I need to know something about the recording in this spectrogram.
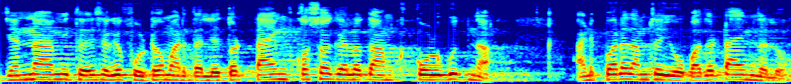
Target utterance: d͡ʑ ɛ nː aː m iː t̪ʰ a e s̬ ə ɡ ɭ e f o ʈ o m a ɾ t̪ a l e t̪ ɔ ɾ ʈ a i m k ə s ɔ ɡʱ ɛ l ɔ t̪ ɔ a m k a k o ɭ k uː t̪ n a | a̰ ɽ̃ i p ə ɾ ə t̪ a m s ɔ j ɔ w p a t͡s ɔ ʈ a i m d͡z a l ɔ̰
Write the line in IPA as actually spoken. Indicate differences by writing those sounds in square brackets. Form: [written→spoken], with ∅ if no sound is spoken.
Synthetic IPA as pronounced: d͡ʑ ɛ nː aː m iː t̪ʰ [a→ə] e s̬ ə ɡ ɭ e f o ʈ o m a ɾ t̪ a l e t̪ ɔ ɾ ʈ a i m k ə s ɔ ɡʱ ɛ l ɔ t̪ ɔ a m k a k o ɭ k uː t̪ n a | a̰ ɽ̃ i p ə ɾ ə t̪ a m [s→t͡s] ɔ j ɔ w p a t͡s ɔ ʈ a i m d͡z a l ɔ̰

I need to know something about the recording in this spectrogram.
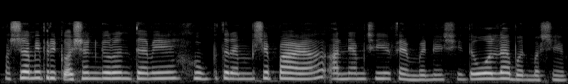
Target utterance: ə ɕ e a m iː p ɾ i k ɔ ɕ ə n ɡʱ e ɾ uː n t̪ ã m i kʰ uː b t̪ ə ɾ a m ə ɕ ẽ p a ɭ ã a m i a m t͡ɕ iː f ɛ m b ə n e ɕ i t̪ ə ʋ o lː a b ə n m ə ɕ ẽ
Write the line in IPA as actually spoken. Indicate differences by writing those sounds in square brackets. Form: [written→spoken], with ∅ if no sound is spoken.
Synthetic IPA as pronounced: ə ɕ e a m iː p ɾ i k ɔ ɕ ə n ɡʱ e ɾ uː n t̪ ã m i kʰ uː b t̪ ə ɾ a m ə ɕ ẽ p a ɭ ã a [m→n] i a m t͡ɕ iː f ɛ m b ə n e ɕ i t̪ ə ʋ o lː a b ə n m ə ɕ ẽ

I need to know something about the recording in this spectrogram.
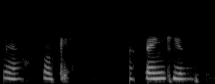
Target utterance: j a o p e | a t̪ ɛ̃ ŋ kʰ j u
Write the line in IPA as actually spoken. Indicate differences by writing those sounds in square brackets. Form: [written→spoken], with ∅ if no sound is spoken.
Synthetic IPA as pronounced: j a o [p→k] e | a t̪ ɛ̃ ŋ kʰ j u

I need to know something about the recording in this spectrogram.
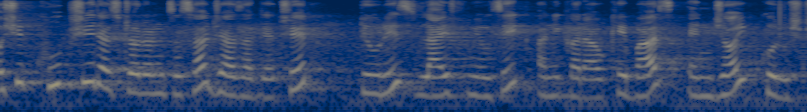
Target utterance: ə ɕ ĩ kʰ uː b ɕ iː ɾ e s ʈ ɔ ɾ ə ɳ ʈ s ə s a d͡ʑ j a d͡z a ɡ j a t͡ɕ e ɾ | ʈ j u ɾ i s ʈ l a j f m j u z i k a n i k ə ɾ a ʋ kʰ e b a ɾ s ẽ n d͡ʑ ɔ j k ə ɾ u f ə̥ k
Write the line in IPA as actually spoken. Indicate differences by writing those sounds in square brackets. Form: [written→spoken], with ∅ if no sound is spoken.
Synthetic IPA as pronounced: ə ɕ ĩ kʰ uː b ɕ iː ɾ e s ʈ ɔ ɾ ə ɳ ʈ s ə s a d͡ʑ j a d͡z a ɡ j a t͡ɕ e ɾ | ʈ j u ɾ i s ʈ l a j f m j u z i k a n i k ə ɾ a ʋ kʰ e b a ɾ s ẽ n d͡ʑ ɔ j k ə ɾ u [f→ɕ] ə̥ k

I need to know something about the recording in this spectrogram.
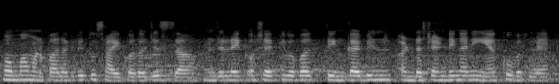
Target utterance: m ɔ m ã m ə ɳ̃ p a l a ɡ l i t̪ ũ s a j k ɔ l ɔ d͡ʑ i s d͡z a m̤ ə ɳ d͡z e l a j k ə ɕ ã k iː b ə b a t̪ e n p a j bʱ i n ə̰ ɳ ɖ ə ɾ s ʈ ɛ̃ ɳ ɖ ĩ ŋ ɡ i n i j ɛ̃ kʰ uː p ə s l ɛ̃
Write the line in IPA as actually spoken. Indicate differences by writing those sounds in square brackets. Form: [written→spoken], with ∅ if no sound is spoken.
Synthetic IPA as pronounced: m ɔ m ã m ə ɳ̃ p a l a ɡ l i t̪ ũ s a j k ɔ l ɔ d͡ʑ i s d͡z a m̤ ə ɳ d͡z e l a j k ə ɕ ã k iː b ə b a t̪ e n [p→k] a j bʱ i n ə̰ ɳ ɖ ə ɾ s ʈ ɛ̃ ɳ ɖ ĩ ŋ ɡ [i→a] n i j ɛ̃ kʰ uː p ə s l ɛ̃

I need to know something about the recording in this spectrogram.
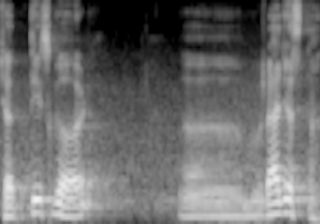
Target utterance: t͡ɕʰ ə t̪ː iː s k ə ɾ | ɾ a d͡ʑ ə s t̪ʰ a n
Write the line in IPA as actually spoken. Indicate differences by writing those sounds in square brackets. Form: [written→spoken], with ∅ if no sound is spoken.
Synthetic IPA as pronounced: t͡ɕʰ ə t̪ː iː s [k→ɡ] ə [ɾ→ɽ] | ɾ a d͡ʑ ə s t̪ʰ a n

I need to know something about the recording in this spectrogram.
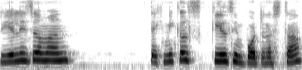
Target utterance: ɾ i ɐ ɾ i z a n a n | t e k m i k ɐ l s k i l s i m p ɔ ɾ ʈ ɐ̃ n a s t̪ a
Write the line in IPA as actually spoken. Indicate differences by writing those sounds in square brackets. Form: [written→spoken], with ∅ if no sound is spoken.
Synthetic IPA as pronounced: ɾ i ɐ [ɾ→l] i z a [n→m] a n | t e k [m→n] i k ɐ l s k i l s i m p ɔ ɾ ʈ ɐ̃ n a s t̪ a

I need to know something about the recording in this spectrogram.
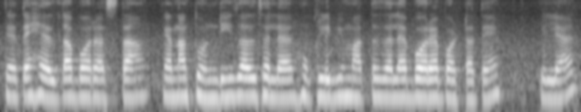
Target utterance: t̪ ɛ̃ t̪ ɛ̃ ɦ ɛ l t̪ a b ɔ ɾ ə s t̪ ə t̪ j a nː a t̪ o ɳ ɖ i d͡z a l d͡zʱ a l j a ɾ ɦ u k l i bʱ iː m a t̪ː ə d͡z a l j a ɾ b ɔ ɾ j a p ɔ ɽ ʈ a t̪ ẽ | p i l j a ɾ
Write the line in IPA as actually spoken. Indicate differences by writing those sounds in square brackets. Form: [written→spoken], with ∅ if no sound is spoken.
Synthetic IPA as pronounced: t̪ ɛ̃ t̪ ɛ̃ ɦ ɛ l t̪ a b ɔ ɾ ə s t̪ [ə→a] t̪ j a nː a t̪ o ɳ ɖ i d͡z a l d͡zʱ a l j a ɾ ɦ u k l i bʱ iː m a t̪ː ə d͡z a l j a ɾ b ɔ ɾ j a p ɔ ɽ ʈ a t̪ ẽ | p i l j a ɾ

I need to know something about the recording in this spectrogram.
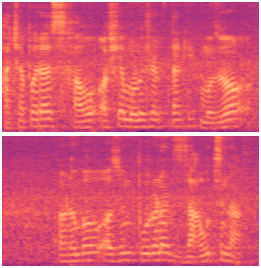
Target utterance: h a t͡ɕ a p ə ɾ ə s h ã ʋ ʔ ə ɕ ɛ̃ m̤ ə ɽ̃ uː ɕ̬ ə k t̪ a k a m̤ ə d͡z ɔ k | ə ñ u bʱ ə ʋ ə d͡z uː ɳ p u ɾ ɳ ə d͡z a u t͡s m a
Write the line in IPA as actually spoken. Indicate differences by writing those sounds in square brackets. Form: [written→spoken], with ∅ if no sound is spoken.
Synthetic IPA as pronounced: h a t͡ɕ a p ə ɾ ə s h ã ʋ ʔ ə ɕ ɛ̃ m̤ ə ɽ̃ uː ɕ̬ ə k t̪ a k [a→i] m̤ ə d͡z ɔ [k→∅] | ə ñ u bʱ ə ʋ ə d͡z uː [ɳ→n] p u ɾ ɳ ə d͡z a u t͡s [m→n] a

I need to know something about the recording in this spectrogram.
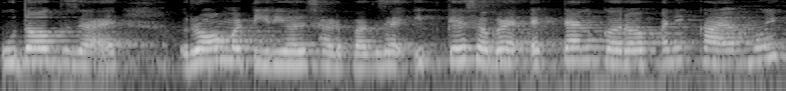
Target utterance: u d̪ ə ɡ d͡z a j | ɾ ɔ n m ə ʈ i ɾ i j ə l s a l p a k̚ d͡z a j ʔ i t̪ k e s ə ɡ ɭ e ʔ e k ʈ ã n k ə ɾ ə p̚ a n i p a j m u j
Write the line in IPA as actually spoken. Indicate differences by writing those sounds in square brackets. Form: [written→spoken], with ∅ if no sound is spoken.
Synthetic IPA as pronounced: u d̪ ə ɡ d͡z a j | ɾ ɔ [n→∅] m ə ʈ i ɾ i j ə l s a [l→ɽ] p a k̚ d͡z a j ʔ i t̪ k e s ə ɡ ɭ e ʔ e k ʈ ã n k ə ɾ ə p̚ a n i [p→k] a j m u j

